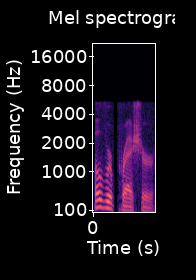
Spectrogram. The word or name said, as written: overpressure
